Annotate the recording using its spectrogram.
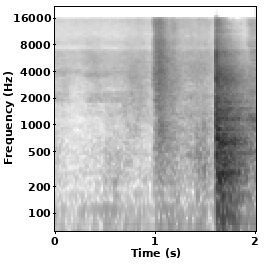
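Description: A knock, then a heavy thump about a second and a half in: the loaded workbench dropping back onto its feet as its lift wheels are released.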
